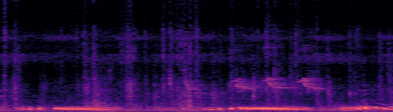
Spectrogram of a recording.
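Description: Reverse-wing Pouter pigeon giving deep, rolling coos in three long bursts, each about a second. Faint higher chirps from other birds sound in the background.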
